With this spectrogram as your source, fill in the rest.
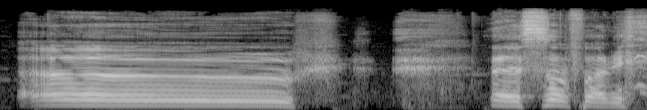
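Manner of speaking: talking through laughter, very slow, drawn-out oh. Reading game dialogue aloud and apologizing for it: laughing while talking. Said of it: "I'm sorry if I'm, like, laughing randomly".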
